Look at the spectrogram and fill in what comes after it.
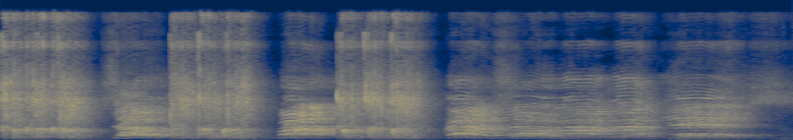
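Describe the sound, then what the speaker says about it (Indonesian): Sixth-grade pupils repeat the 'tepuk semangat' spirit clap more forcefully, loud rhythmic clapping bursts mixed with shouted group chanting in patterned phrases inside a classroom. "Kurang semangat. Tepuk semangat."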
